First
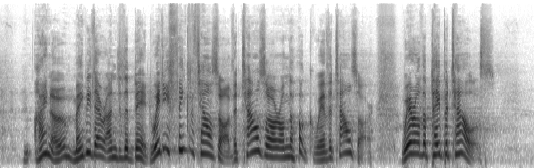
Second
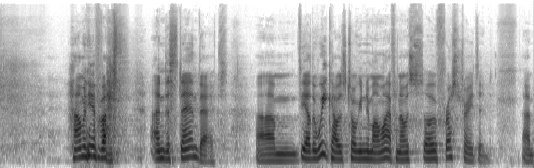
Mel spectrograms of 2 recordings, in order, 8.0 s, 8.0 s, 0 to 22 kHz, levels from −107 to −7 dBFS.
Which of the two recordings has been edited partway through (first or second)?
second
